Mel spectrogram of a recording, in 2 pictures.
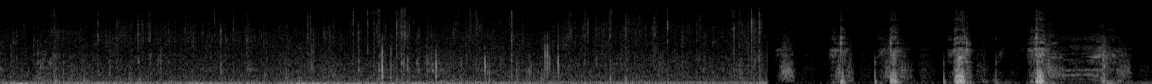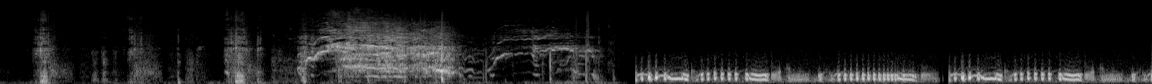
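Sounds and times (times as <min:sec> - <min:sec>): horse whinnying: 0:09.5 - 0:11.3, 0:13.8 - 0:17.6
pigeon cooing: 0:17.9 - 0:23.0.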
